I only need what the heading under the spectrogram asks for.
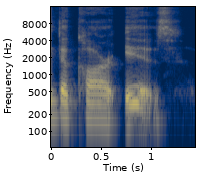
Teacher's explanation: in some dialects the r is linked to other words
